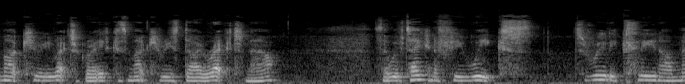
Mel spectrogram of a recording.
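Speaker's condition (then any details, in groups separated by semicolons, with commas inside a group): No condition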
